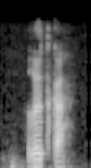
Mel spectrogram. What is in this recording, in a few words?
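"лытка", Komi, male; kpv audio dict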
